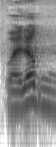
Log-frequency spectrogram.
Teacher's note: huruf dhad itu keluarnya dari pinggir lidah maupun yang kanan ataupun yang kiri atau dua-duanya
